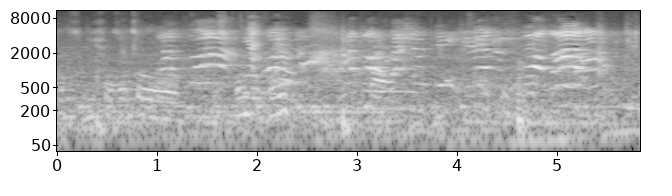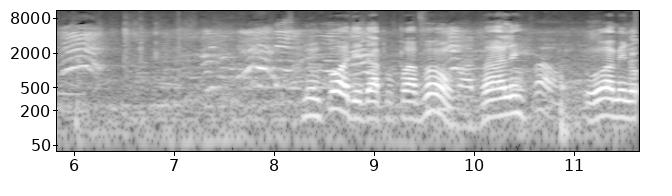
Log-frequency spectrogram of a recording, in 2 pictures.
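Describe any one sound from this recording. A toddler girl babbles and squeals close by.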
